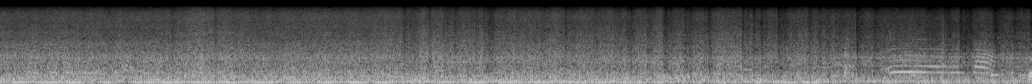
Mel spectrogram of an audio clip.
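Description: Boat engine running with a steady low hum under the rush of water and wind on the microphone. The engine hum drops away about eight and a half seconds in.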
